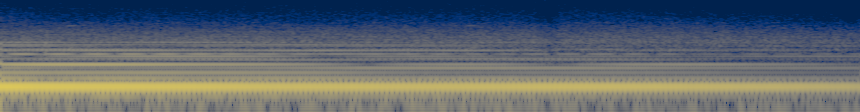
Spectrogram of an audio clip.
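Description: The final chord of a slow, soft piano piece, struck just before and held, ringing and slowly fading out.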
